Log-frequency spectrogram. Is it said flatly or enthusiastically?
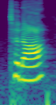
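flatly. It is said plainly, without much enthusiasm.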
